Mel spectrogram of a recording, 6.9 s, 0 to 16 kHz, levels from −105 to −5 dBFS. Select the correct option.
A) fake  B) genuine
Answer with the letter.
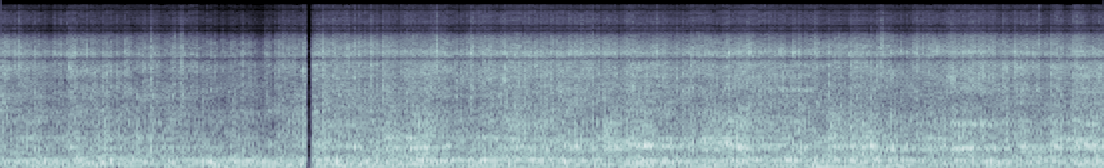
A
